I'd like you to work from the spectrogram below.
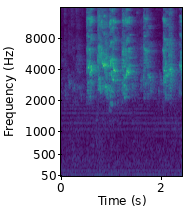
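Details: After a quiet half second, lovebirds break into harsh, squeaky chirping, a continuous shrill bout followed by two shorter bursts.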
